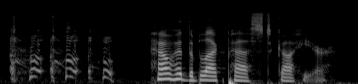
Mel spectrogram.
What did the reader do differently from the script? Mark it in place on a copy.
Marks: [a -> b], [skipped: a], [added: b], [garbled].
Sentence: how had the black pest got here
how had the black pest got here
